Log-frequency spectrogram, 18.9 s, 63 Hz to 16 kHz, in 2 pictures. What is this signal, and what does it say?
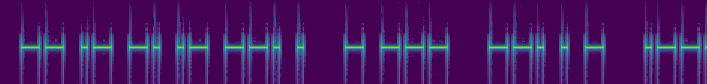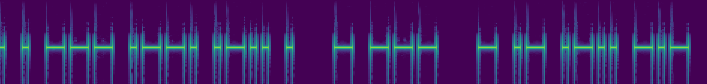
Morse code, heard as a keyed tone, about 15 wpm, 700 Hz. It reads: MANAGE TO GET PEOPLE TO TALK
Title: Sentences from Top 1400 Words 15wpm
